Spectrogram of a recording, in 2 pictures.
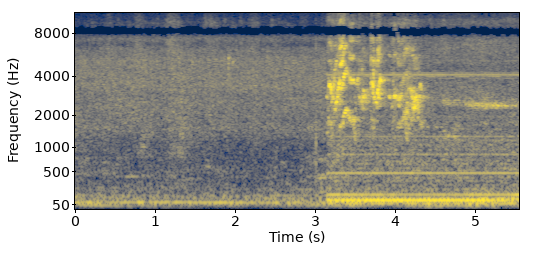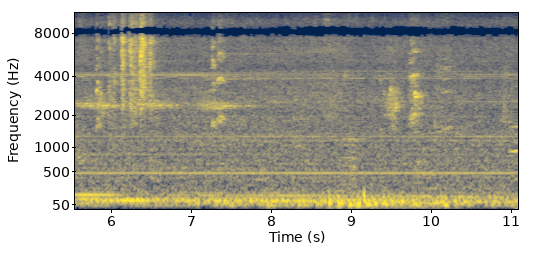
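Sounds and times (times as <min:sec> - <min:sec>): birds twittering: 0:03.2 - 0:11.0.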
